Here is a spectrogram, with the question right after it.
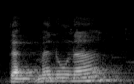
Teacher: أصلها تأمننا وهي فعل مضارع مرفوع استثقل توالي ثلاثة أحرف غنة متحركة، وتخلص من ذلك بإحدى الطريقتين: الأولى الروم تأمننا، وذلك بإبقاء ضمة النون الأولى وخفض صوتها قليلا مع سرعة بالنسبة لما جاورها من الحروف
